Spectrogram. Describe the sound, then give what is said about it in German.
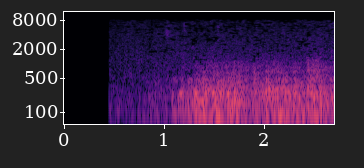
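Heavy rain pours down with a deep, rumbling thunder swelling underneath, starting abruptly and building to a loud, steady roar with no voices present. “Doch da begann es auf einmal zu regnen. Oje, wie heftig es regnet.”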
